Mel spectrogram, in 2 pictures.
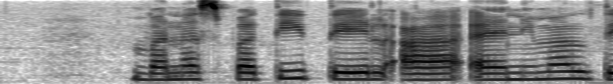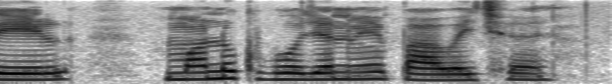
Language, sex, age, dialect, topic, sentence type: Maithili, female, 41-45, Bajjika, agriculture, statement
